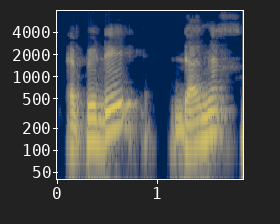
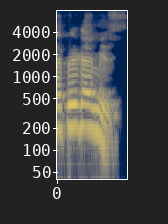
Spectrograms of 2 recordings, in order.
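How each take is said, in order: First: epididymis said slowly in separated parts; teacher's slow, careful repeat of epididymis; slow dictation. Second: Said in the usual way. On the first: Shown as a demonstration. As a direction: break up epididymis for students to catch. Teacher repeats term for students.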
